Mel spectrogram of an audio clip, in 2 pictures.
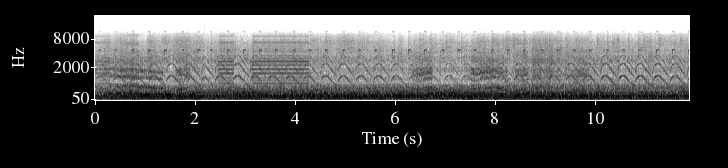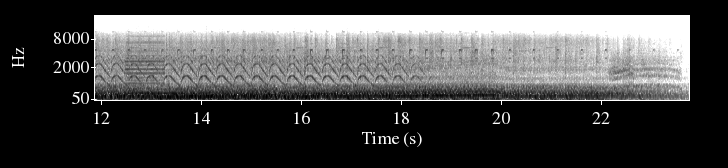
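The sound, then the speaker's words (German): A wailing police siren sweeps up and down over a loud, steady engine roar as a luxury sports car races through a realistic landscape in a racing video game, chased by police; the siren stays prominent throughout, fading slightly at the end. “Du setzt dich in diesen Luxussportwagen, du drückst das Gaspedal durch, du rast durch eine realistische Landschaft, die Polizei im Nacken und dein Konkurrent an deiner Seite und dann guckt er, wer sich am besten durch den Verkehr schlägt.”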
